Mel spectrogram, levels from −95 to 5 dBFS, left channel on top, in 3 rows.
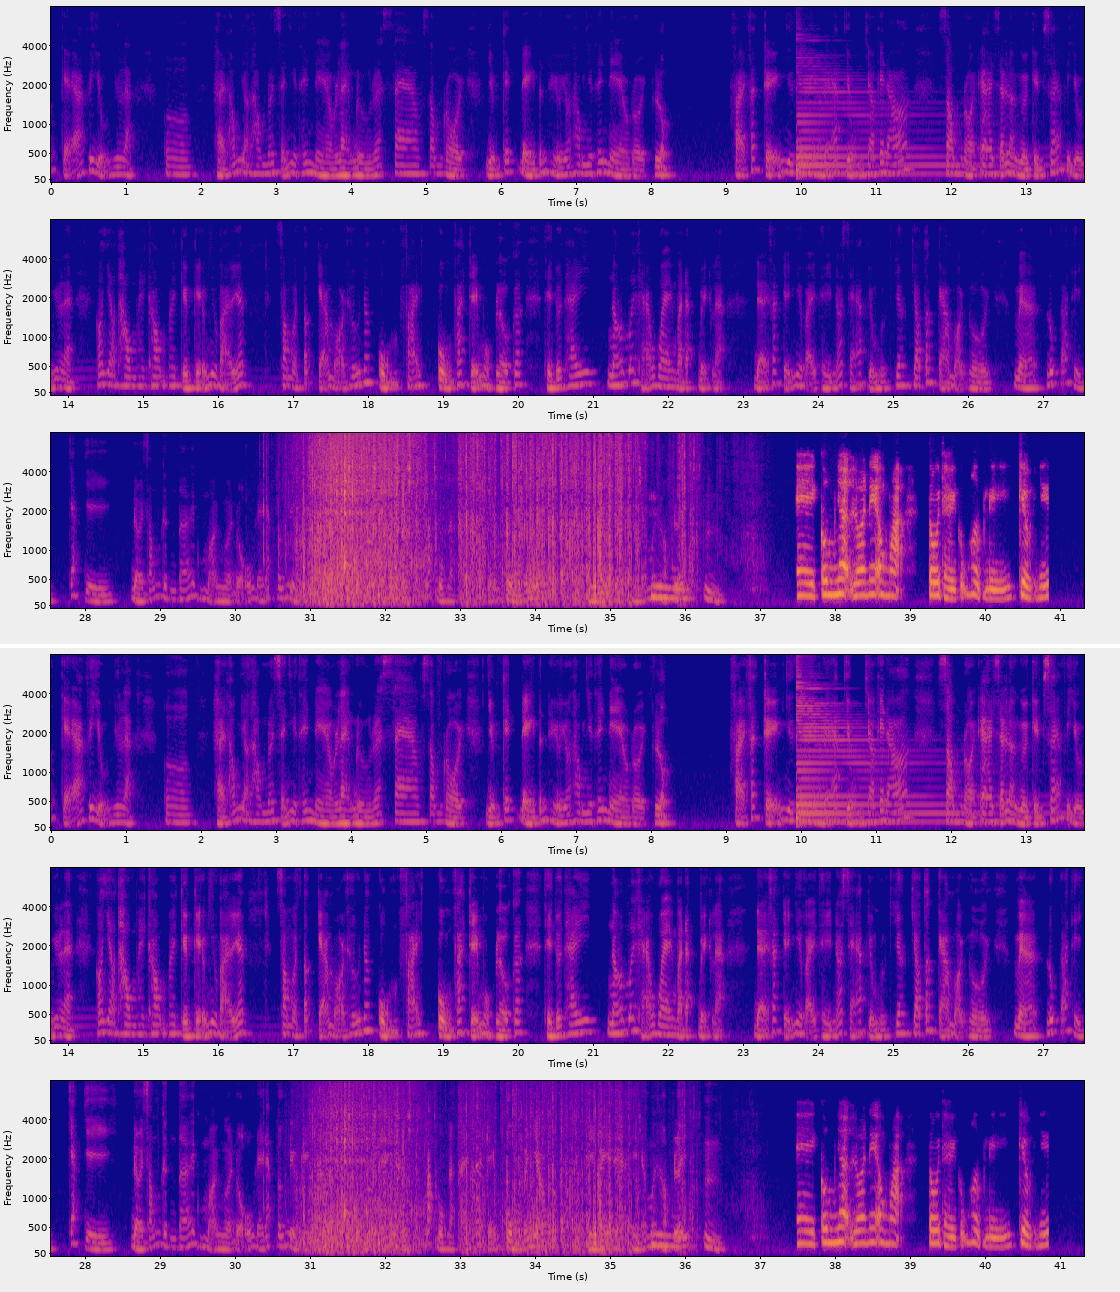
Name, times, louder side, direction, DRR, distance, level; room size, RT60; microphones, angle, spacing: voice 1, 0.0-8.3 9.1-16.5 16.8-36.6, right 2 dB, 70° right, 6.5 m, -45 dB
sound 1, 9.9-15.9, right 4 dB, 90° right, 1.0 m, -47 dB
sound 2, 30.4-35.5 35.8-36.3 36.8-37.0, left 7 dB, 45° left, 1.0 m, -37 dB
voice 2, 35.6-36.0 37.5-38.9 39.3-40.9, left 6 dB, 75° left, 0.6 m, -28 dB
head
